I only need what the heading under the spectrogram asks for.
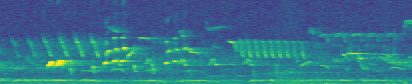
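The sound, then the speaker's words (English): An agitated moorhen calls amid a busy chorus of other birds, with quick repeated chirps and trills over a steady low background hum. Moderate in level, with no talking. “I'll pause here for a moment. Beside the agitated moorhen.”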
